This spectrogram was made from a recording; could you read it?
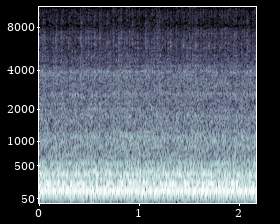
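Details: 292 Chevy inline six gasoline engine on a 703 UniSystem power unit, straight pipe with no muffler, after distributor timing was corrected: loud, even low rumble with a steady beat and no misses; idling cleanly.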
